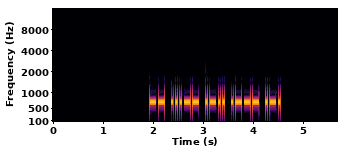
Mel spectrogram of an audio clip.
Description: Morse code, heard as a keyed tone, about 28 wpm, 700 Hz. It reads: M3LJR
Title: DXCC-100 Call Signs - 5 Characters - Repeated 3x - 28wpm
